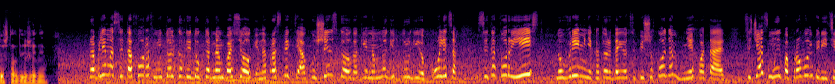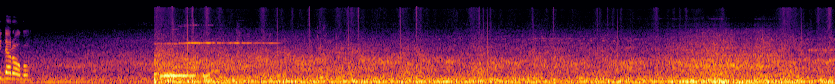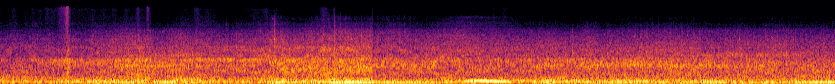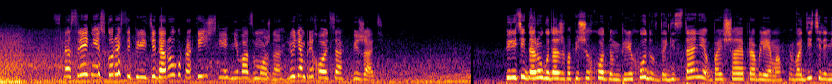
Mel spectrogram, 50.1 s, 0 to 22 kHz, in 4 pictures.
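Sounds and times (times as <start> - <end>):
cars driving past: 0.8 - 45.4
engine revving: 14.8 - 44.7.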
